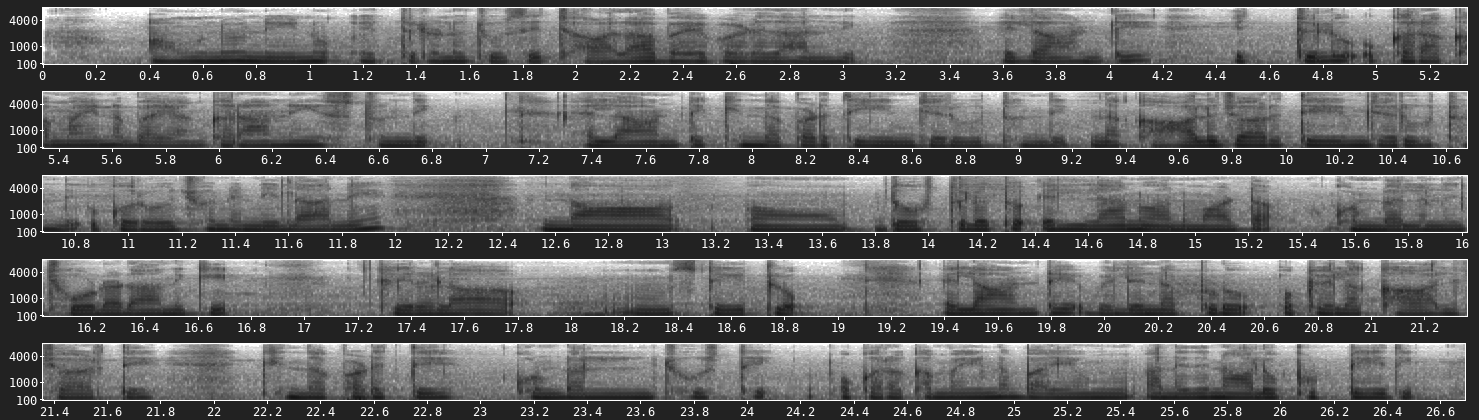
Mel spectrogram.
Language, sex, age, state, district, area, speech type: Telugu, female, 18-30, Telangana, Suryapet, urban, spontaneous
